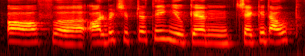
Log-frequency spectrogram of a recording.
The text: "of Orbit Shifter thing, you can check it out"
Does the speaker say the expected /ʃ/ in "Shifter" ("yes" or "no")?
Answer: yes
